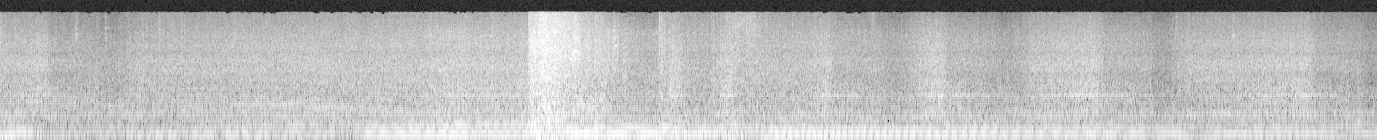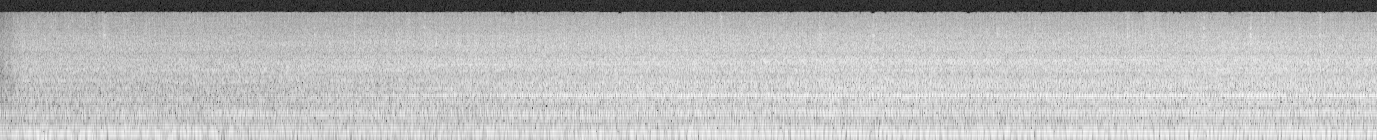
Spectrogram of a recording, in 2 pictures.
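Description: A car engine hums and revs steadily as the car drives.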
